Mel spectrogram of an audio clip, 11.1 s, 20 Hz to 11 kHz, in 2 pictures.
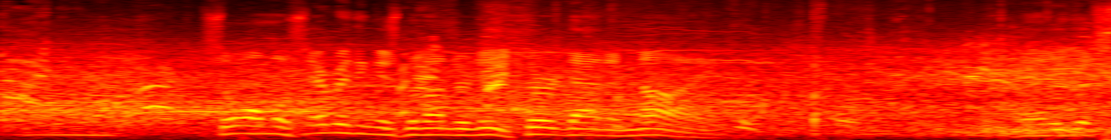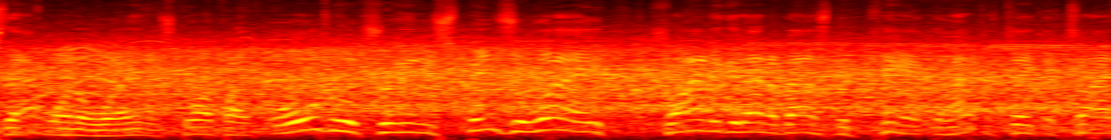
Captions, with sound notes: He does have the first down at the 45-yard line with 25 seconds to the half. Timeout, Dallas. [pa announcement]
